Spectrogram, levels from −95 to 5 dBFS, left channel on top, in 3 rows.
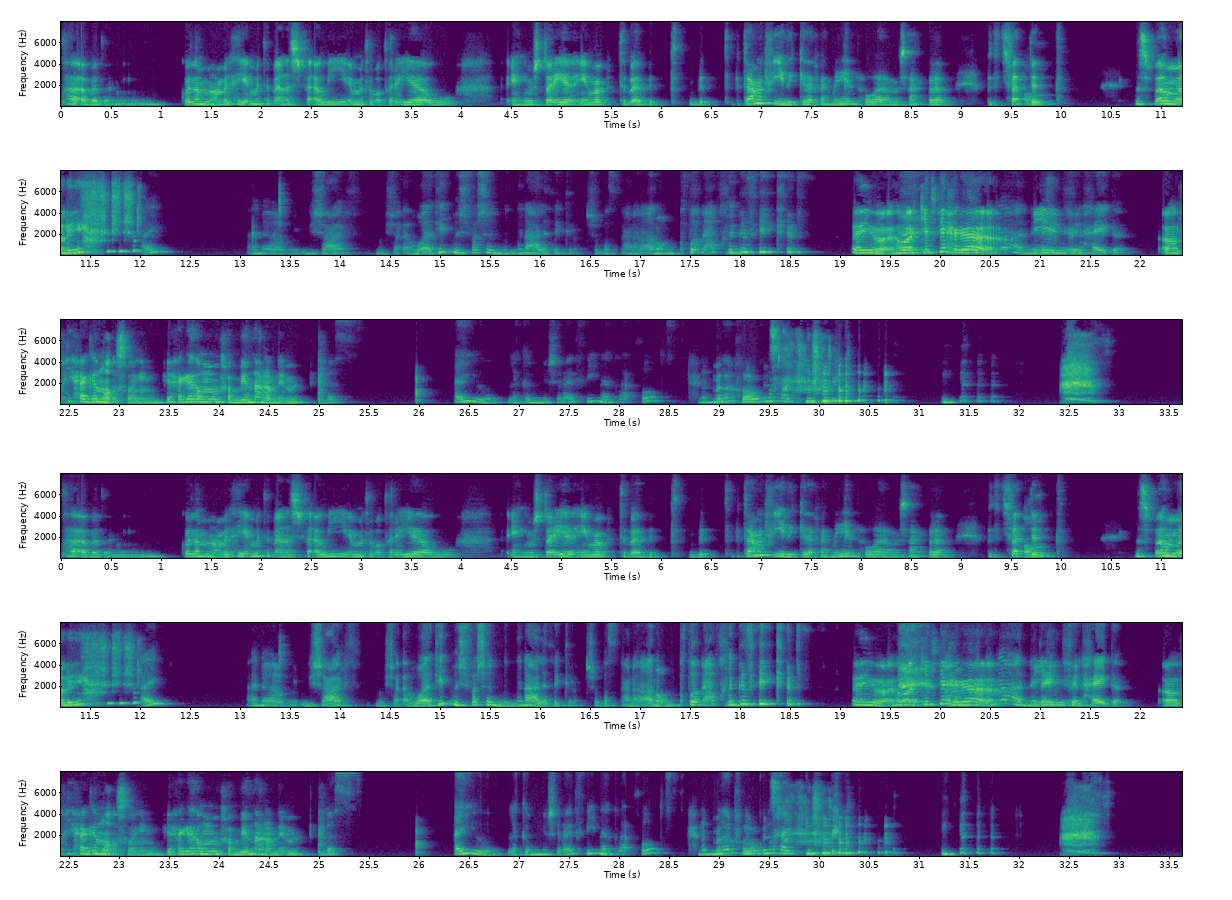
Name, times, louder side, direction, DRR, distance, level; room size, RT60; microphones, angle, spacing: voice 1, 0.0-6.0 6.3-6.5 6.8-9.8 10.7-12.0 19.1-20.6 20.9-21.5 22.2-25.1 29.2-30.4 32.4-32.8, left 3 dB, 30° left, 0.6 m, -22 dB
voice 2, 13.1-14.1 14.4-18.6 19.6-21.8 25.0-25.2 26.3-28.4 28.7-29.8 31.2-31.5 32.6-32.8, right 5 dB, 60° right, 0.4 m, -27 dB
5.6 x 2.3 x 3.2 m
head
